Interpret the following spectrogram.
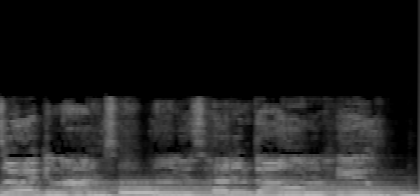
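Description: A woman singing a slow, tender song live, with instrumental accompaniment holding low notes beneath her voice; her voice drops out just before the end while the accompaniment continues.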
